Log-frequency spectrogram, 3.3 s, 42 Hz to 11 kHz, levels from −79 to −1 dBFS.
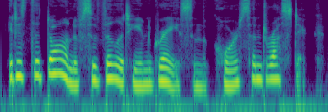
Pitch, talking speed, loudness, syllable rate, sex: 200 Hz, 240 wpm, -18 LUFS, 6.2 syllables/s, female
